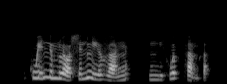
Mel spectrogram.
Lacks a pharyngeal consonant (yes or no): yes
